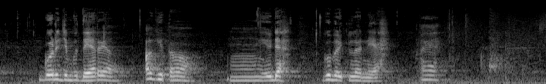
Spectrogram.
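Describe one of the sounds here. A second young woman talks, close by.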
